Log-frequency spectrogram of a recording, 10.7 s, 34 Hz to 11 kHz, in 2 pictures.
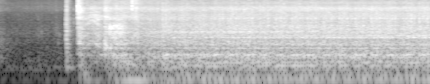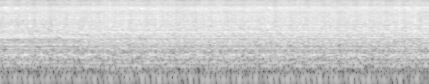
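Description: Volvo Penta KAD42A six-cylinder marine diesel started with the key: after about a second of quiet it catches almost at once and settles into a steady idle.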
